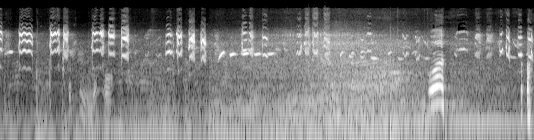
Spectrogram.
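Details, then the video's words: Harsh, clipped chirps from young sooty-headed bulbuls come in short runs, broken by a stretch of rustling, flapping noise in the middle before the noisy calls resume. "SUARA BURUNG ANAKAN KUTILANG PALING RIBUT BERBUNYI"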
